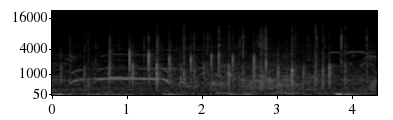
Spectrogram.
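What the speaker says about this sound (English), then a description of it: "The crowd goes completely wild." A crowd at a youth soccer event cheers, claps and hoots for the teams, with dense scattered clapping, whistles and excited voices throughout, moderately distant.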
